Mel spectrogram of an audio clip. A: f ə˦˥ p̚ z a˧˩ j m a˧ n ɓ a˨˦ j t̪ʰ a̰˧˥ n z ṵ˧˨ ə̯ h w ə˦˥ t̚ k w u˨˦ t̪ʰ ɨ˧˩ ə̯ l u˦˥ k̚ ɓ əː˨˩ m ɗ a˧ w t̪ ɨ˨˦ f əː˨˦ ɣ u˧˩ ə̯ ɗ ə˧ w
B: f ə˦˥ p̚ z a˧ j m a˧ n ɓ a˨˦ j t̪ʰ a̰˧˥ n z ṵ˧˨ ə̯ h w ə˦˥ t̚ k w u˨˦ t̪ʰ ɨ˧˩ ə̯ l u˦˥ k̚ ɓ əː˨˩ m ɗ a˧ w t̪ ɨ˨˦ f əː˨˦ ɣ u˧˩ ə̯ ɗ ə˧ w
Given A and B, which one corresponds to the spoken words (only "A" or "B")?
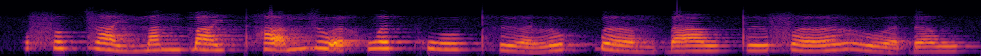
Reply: A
